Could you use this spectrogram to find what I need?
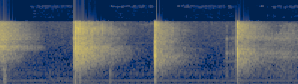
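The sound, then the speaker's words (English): A soft, polite golf clap: a few slow, evenly spaced single claps, quiet and with no voices. “That's a golf clap. Oh. Golf clap for Michael.”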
